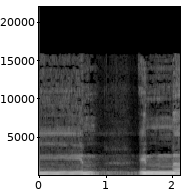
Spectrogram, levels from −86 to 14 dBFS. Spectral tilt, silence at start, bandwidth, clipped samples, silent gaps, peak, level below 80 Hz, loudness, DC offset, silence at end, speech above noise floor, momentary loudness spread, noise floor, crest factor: -7 dB/octave; 0 s; 16 kHz; under 0.1%; none; -4 dBFS; -62 dBFS; -19 LUFS; under 0.1%; 0 s; 24 dB; 9 LU; -40 dBFS; 16 dB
